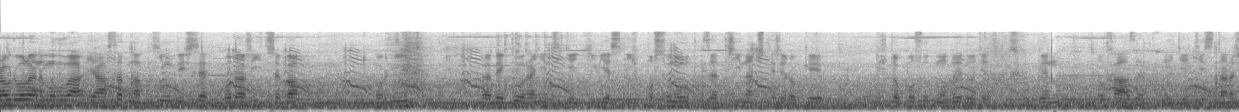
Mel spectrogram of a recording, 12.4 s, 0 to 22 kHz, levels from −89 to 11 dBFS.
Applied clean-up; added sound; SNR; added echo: none; Ocean; -2 dB; none.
